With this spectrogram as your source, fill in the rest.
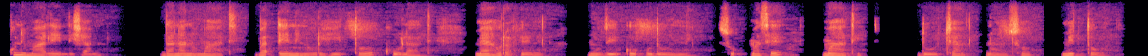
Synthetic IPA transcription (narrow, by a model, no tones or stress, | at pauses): kʊnɪmaːleːlːɪʃɐn | d̪ɐnɐnɔmaːt̪ɪ̥ | bɐɗːe̞ːnːɪnuːɾɛɦiːt̪ːoːkʰuːlaːt̪ɪ̥ | mɛaɦʊɾʔɐfɪɾɪmɛl | muziːkʼːʊʔʊd̪uːnːɛ | sʊʔmːɐsɛ | maːt̪ʰɪ | d̪uːt͡ʃːɐnonsɔ | mɪt̪ːɔwɐ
